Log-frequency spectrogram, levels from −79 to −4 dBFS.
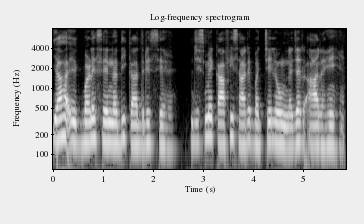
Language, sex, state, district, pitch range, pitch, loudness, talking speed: Hindi, male, Jharkhand, Palamu, 140-155 Hz, 145 Hz, -17 LUFS, 175 wpm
